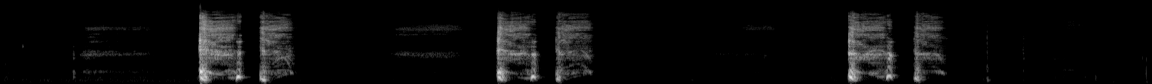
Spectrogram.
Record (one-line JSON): {"three_cough_length": "11.5 s", "three_cough_amplitude": 32768, "three_cough_signal_mean_std_ratio": 0.23, "survey_phase": "beta (2021-08-13 to 2022-03-07)", "age": "45-64", "gender": "Female", "wearing_mask": "No", "symptom_runny_or_blocked_nose": true, "symptom_fatigue": true, "symptom_other": true, "symptom_onset": "3 days", "smoker_status": "Ex-smoker", "respiratory_condition_asthma": false, "respiratory_condition_other": false, "recruitment_source": "Test and Trace", "submission_delay": "2 days", "covid_test_result": "Positive", "covid_test_method": "RT-qPCR", "covid_ct_value": 21.3, "covid_ct_gene": "N gene", "covid_ct_mean": 21.6, "covid_viral_load": "80000 copies/ml", "covid_viral_load_category": "Low viral load (10K-1M copies/ml)"}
